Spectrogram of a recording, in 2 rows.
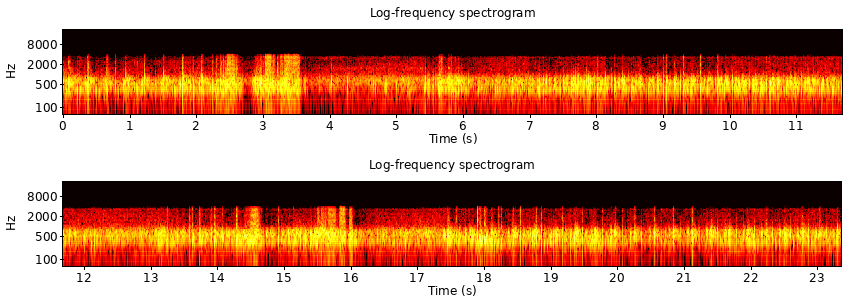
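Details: Handheld Doppler on a pregnant Chihuahua carrying two puppies: rapid whooshing pulses near 230 a minute amid probe scraping. These are fetal puppy heartbeats, with each heartbeat stated at 200–240, normal for unborn pups.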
